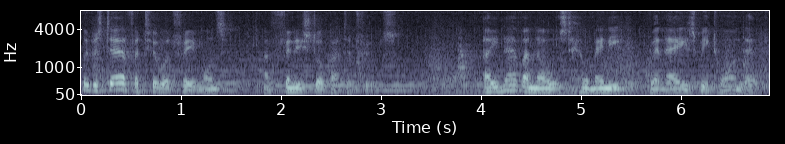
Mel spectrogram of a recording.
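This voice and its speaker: An elderly Irish former freedom fighter, played by a man, tells his memories in a radio play. He is plain-spoken and quietly proud, talking like a storyteller at ease. Music plays clearly behind him. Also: mid-range voice, very animated, moderate pace, close to an everyday voice. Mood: matter-of-fact recollection. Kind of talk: radio play monologue, reminiscing as recorded testimony.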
